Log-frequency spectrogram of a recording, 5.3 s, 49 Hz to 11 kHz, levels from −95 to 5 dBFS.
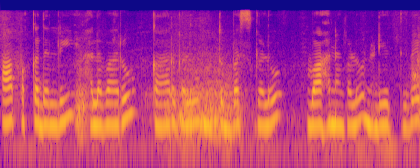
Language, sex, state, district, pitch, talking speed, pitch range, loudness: Kannada, female, Karnataka, Bangalore, 200 Hz, 115 wpm, 195-215 Hz, -17 LUFS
